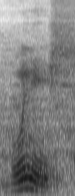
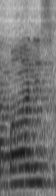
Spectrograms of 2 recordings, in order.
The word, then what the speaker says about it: Bunys: A pronúncia mesmo correta seria Bunis, mas eu falo Bunis porque a iniciativa foi de criar mesmo um nome Bunis, como se fosse nacional, entendeu?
